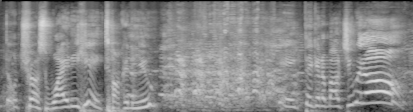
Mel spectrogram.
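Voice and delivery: a lightly voiced old jazz musician handing out advice; old jazzman. Drunk on Hennessy, preaching life advice to strangers, lightly voiced old jazzman. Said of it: "I was like".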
